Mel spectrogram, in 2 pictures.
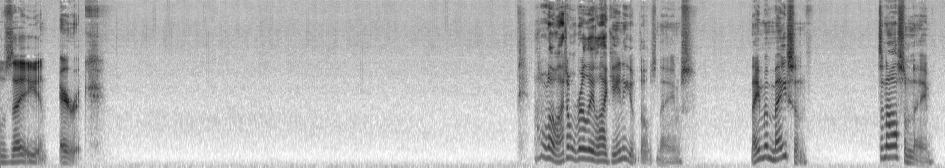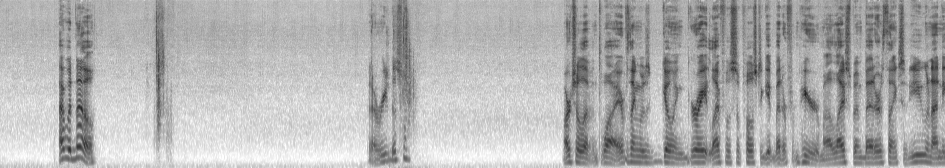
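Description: A man speaks close to a microphone in short bursts with pauses.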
